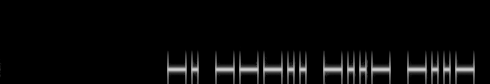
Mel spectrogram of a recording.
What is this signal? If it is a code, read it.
Morse code, heard as a keyed tone, about 20 wpm, 700 Hz. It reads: N8XX
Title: Call Signs Repeated 2x - 20wpm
